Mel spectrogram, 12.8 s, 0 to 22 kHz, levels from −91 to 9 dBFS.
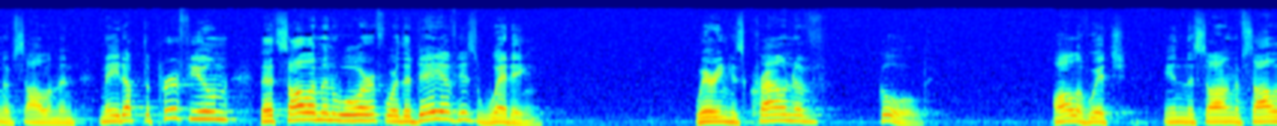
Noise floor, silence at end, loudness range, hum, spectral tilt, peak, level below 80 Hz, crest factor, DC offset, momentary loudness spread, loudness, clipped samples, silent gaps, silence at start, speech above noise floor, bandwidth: -56 dBFS; 0 s; 8 LU; none; -8 dB/octave; -2 dBFS; -60 dBFS; 18 dB; under 0.1%; 12 LU; -20 LUFS; under 0.1%; none; 0 s; 37 dB; 16.5 kHz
